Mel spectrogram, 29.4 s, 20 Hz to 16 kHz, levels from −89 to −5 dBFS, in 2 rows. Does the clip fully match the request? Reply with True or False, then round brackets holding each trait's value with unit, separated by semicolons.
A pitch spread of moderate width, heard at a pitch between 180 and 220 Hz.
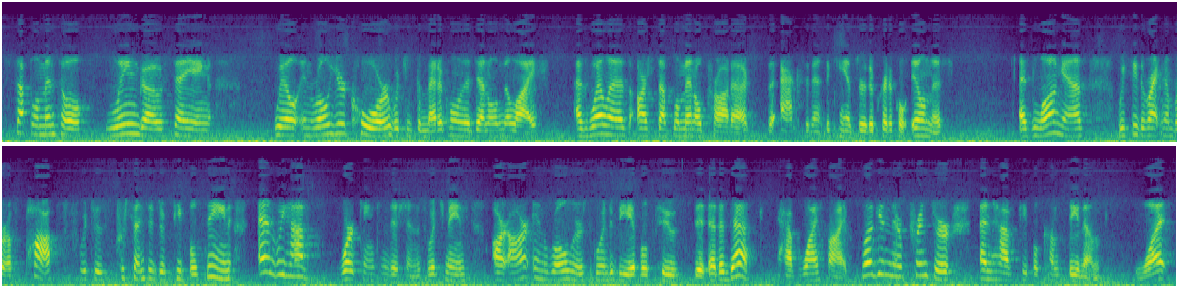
True (4.0 semitones; 190 Hz)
